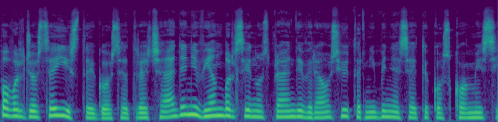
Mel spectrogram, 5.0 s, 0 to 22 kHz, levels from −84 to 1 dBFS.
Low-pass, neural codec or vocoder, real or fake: 19.8 kHz; vocoder, 44.1 kHz, 128 mel bands every 512 samples, BigVGAN v2; fake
